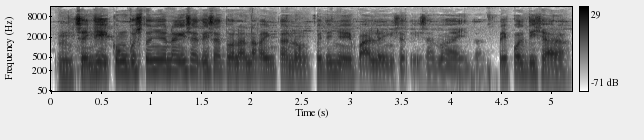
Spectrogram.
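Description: A man's voice: a little high, quick pace. A man hosting a casual street interview, teasing and joking with frequent laughs. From Zambales. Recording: loud background noise.

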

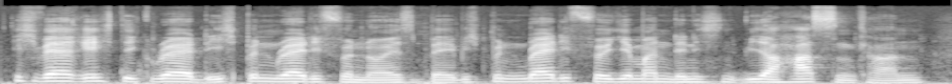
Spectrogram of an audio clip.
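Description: A young man commentating a life-sim game he is playing, excitable and swearing, often yelling in mock outrage. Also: medium pitch, fast talker, no echo. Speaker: gaming YouTuber. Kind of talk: Let's Play commentary.

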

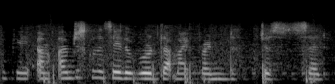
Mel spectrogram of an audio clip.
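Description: A woman giving chatty, excitable commentary while playing a computer game, often apologizing to her viewers. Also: sits high, normal speed, background noise. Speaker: gaming video host. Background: game music.

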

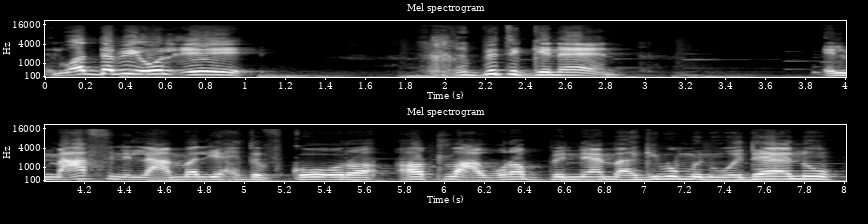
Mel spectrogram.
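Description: This fan-made game movie clip features a man with an Egyptian accent playing a fed-up asylum doctor, first scolding his patients, then coaxing them. He talks quickly in a high-pitched, slightly bright voice over faint background music.

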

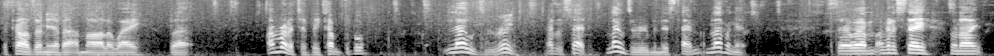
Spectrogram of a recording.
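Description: A man's voice: medium pitch, sing-song, brisk, a little mellow. Man, forties, vlogger in a tent, phone camera up close, upbeat, rambling. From England. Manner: rambling, filler-heavy, upbeat. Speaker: wild camping vlogger. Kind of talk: casual vlog talk to camera. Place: inside a small tent on open moorland. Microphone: phone camera held close.

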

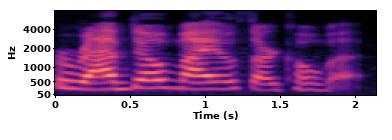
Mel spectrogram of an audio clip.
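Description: Giggly woman guest, slightly high voice. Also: fairly even intonation, slow, fairly bright tone, muffled recording, slight background noise. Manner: giggly, self-deprecating. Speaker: guest nurse. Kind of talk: casual live-stream chat.

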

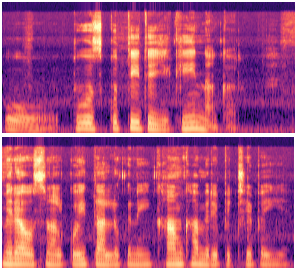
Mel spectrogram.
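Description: A woman's voice: low-pitched, fairly even intonation, normal speed, dark tone, close to an everyday voice. A woman reading the lines of a scornful, boastful young man in a story, dismissive and sneering.

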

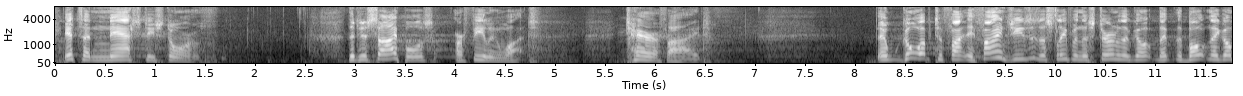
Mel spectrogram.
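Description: Male pastor, conversational sermon, high bright voice, reverberant church sanctuary. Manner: conversational, asks the congregation for raised hands. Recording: long church hall reverb.

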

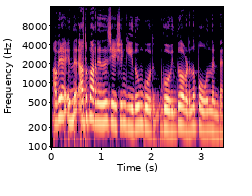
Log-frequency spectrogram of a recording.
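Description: A woman's voice: medium pitch, quick pace, darkish tone. A woman casually retelling a TV serial episode scene by scene. She keeps the story moving with repeated reporting phrases and small restarts. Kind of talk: casual spoken plot recap.

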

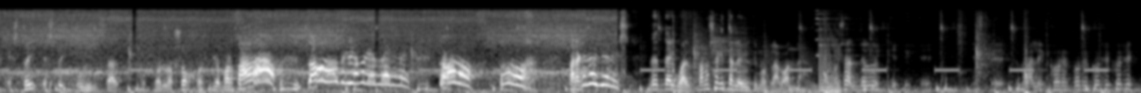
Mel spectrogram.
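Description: A man doing excitable gameplay commentary, bursting into shouts and laughs between mumbled asides. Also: high voice. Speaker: gaming video host. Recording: music playing behind.

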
